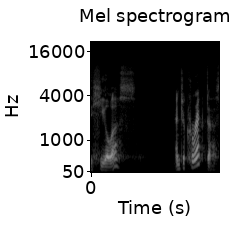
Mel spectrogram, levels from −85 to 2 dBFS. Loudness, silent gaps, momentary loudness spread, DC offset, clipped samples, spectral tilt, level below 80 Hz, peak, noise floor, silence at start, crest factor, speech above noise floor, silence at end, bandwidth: -43 LUFS; none; 15 LU; under 0.1%; under 0.1%; -2 dB/octave; under -90 dBFS; -24 dBFS; -89 dBFS; 0 s; 22 dB; 45 dB; 0 s; 14 kHz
